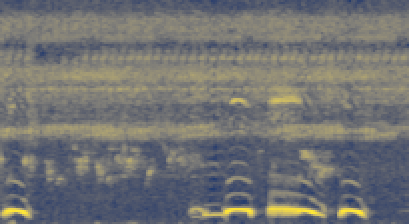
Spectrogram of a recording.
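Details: Spotted dove, recorded as a trapping lure and master song: one arching coo, a quiet gap, then a phrase of a wavering low intro, a rounded hoot, a long dipping note and a final short coo.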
